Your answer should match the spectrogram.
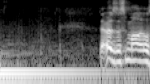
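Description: Lowrey Palladium electronic organ's last low bass note dying away over about a second and a half, before a man starts talking.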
